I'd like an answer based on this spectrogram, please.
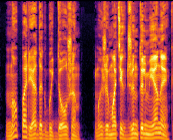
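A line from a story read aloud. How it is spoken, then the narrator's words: Plain. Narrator (Russian): как сказал Тёма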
